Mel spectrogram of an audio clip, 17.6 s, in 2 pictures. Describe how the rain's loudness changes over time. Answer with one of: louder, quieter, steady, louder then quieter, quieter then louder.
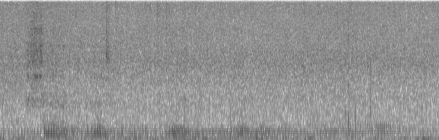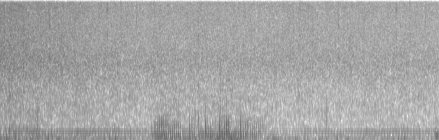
quieter.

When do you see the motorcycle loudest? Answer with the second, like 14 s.
1 s.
